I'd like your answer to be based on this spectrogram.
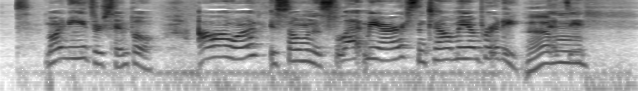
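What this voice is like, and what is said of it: Newfoundland woman's accent. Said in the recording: “nice, hot-sounding Newfie girl accent”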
